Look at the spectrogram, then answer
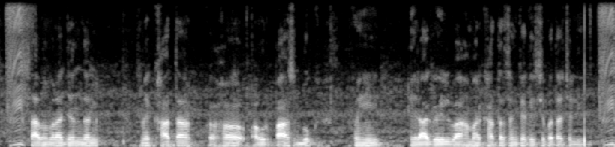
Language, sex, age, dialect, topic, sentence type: Bhojpuri, male, 18-24, Western, banking, question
